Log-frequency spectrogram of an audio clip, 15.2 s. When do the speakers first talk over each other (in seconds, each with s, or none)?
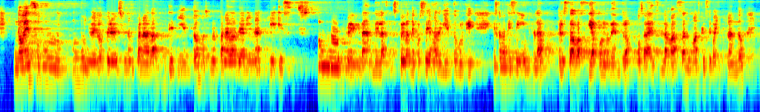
none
